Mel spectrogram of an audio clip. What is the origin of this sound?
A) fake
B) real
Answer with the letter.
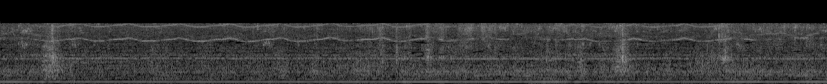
B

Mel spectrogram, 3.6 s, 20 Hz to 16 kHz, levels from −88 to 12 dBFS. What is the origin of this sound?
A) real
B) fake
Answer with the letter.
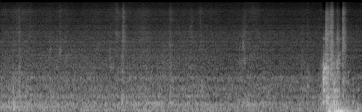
B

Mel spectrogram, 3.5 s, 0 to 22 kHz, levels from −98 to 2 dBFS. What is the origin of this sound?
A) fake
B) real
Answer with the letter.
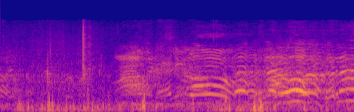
B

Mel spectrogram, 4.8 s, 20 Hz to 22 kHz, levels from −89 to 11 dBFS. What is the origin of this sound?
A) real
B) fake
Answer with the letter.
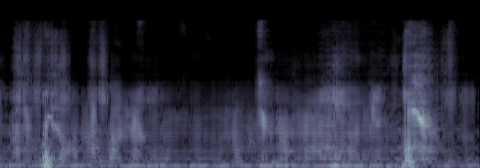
B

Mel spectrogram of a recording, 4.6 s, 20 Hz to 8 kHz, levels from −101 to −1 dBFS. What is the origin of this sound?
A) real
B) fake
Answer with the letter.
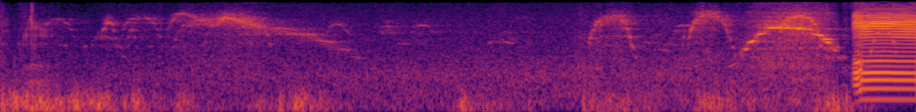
A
